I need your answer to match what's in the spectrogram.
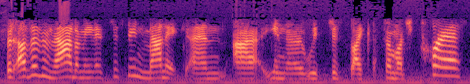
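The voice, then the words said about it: Australian accent. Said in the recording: “you're from Australia. I can tell by your accent”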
